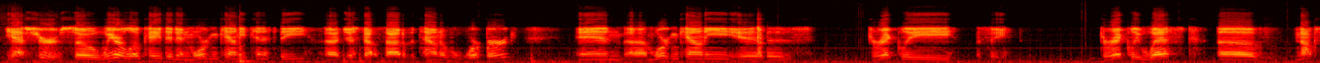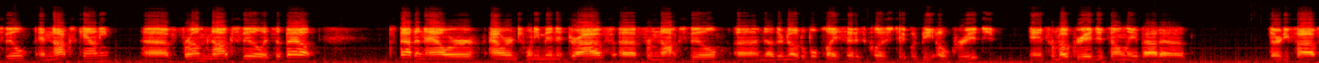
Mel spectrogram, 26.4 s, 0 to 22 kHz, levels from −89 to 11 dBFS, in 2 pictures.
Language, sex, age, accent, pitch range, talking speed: English, male, 30-49, American, 110-135 Hz, 165 wpm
